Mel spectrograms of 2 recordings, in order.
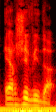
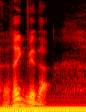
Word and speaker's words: RG Veda: à régler da alors j'ai toujours dit rg veda mais ça se prononce reda alors je me souviens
